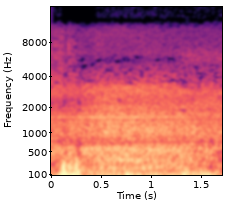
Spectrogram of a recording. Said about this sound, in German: Und es steht tatsächlich auf der Verpackung von dem Ventilator, der daneben rumbläst. Also es blasen hier quasi 2.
